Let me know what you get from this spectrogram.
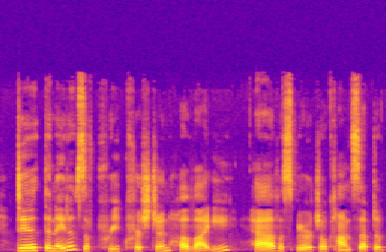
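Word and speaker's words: Havaiʻi: chapter 1 introduction did the Natives of pre-christian Havi have a spiritual concept of divinity in heaven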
